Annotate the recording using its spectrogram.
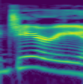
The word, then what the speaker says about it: Geri: I've given up at Starbucks because it's G-E-R-I and I say Jerry and I'm just like, What's the worst Starbucks mishap you've ever had? – Oh, with my name?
